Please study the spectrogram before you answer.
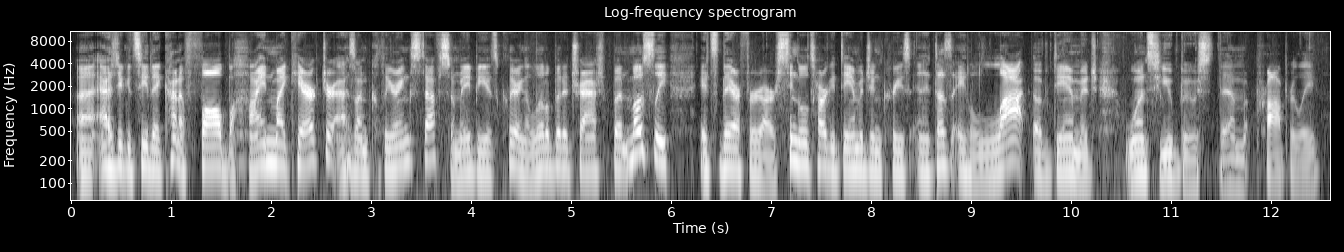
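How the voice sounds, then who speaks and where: A man hosting a gaming channel, explaining a character build over gameplay in a relaxed way with lots of uh and um. His voice is still stuffy as he recovers from losing it. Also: medium pitch, normal speed. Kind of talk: gameplay commentary over footage.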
